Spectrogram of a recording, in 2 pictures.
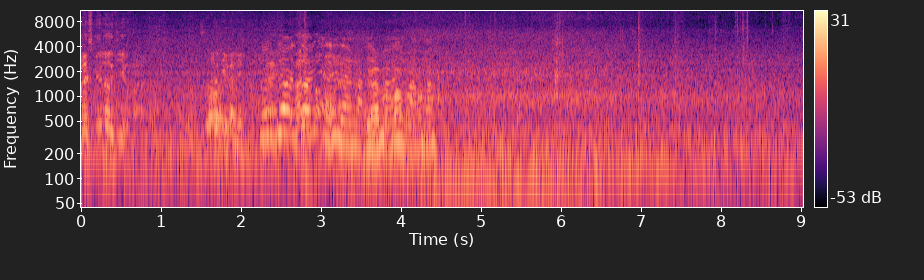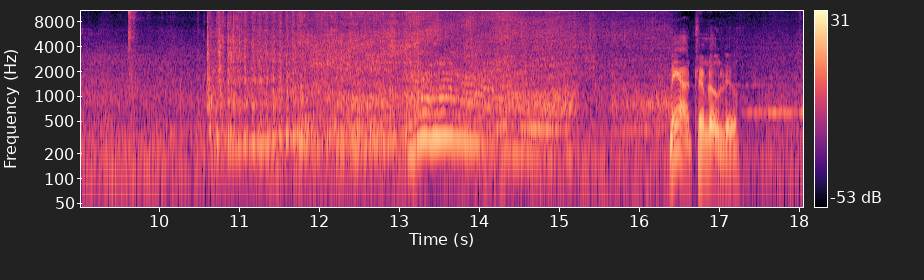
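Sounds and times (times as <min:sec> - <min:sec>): electric motor whine: 0:10.6 - 0:16.4.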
